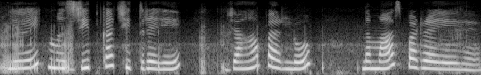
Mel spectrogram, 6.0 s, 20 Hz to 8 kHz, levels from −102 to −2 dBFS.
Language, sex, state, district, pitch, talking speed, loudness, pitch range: Hindi, female, Uttar Pradesh, Hamirpur, 295 Hz, 130 wpm, -20 LUFS, 275-335 Hz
